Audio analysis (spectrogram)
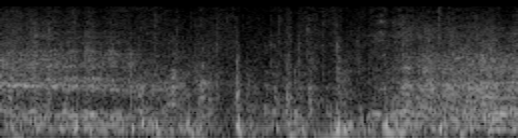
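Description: A horse gallops with a dense, rhythmic drumming of hooves as it approaches. Sharper thuds stand out above a noisy, busy background, and the sound stays loud throughout.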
